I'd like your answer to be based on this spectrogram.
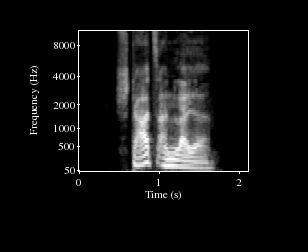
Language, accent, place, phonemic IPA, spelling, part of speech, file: German, Germany, Berlin, /ˈʃtaːtsanlaɪ̯ə/, Staatsanleihe, noun, De-Staatsanleihe.ogg
- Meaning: government bond, state bond, sovereign bond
